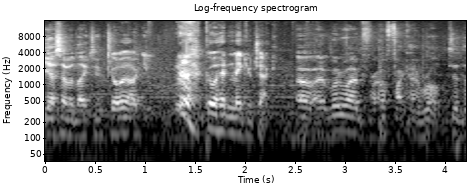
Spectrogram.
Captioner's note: grunts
